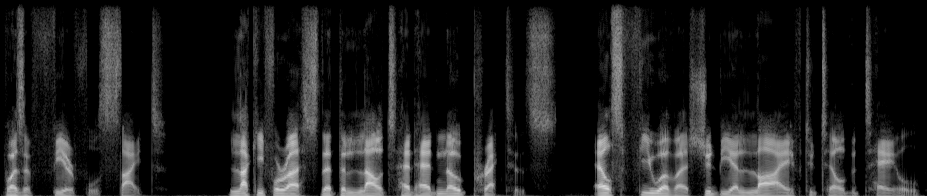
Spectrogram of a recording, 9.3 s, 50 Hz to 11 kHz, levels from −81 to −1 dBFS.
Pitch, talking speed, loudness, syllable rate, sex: 90 Hz, 160 wpm, -22 LUFS, 3.9 syllables/s, male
